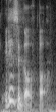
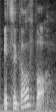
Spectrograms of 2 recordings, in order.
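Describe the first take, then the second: First: "is" punched to confirm; stress on IS. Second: Said in the usual way. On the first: Retold or imitated. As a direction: lean on the word "is" as if confirming it.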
